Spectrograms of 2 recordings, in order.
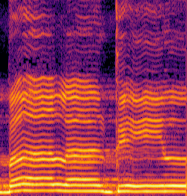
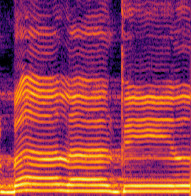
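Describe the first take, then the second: No difference in how they are said.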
